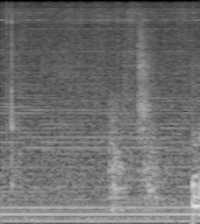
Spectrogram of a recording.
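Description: A steady low electrical hum, with a brief faint voice about a second in.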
